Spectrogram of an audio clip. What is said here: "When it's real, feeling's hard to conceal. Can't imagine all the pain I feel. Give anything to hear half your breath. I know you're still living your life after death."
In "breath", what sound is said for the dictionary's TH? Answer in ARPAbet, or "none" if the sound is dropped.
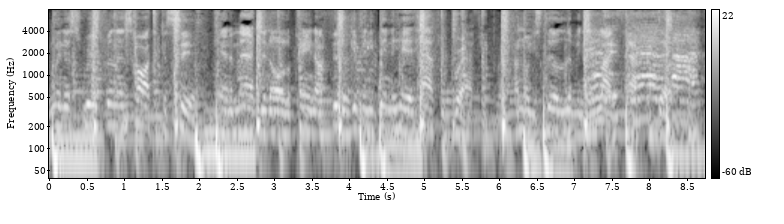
F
